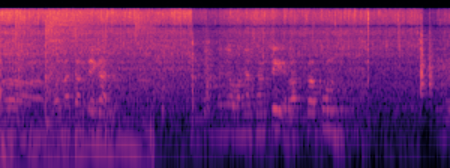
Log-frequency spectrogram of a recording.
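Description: Sliced onions and tomatoes sizzling in oil in a wok, stirred and scraped with a wooden spatula. A steady low hum underneath cuts off about two seconds in.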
